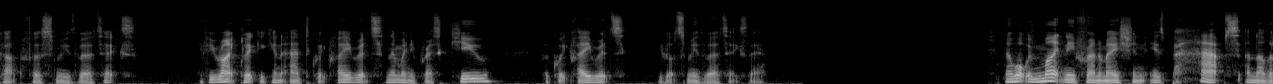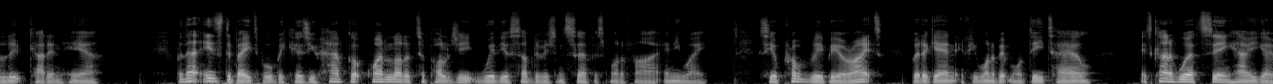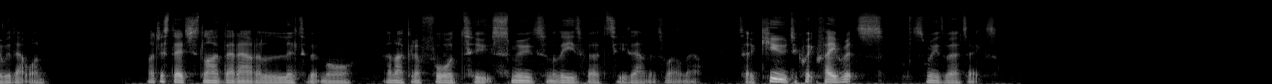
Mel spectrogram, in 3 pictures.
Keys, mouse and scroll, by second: 3.8 q, 7.5-8.3 drag, 8.3-9.3 middle drag, 11.9 ctrl+r, 14.2-15.2 middle drag, 19.8-21.9 middle drag, 21.9-22.4 scroll down 1, 22.4-23.5 middle drag, 23.9-24.4 middle drag, 24.4 Tab, 24.5 scroll down 3, 24.7-25.1 middle drag, 25.1 Tab, 25.2-26.1 scroll up 5, 26.1 g, 27.6-30.7 middle drag, 30.7 click, 31.1 shift+click, 31.4-32.0 middle drag, 32.0 shift+click, 33.6 q, 35.3 middle click, 35.6 Tab, 35.7 scroll down 1, 35.8-36.2 middle drag, 36.2 Tab, 36.3-36.8 middle drag, 36.8 click, 37.0 g, 37.3 Tab, 37.4 middle drag, 37.6 scroll down 3, 37.8-38.1 middle drag, 38.1 scroll up 1.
